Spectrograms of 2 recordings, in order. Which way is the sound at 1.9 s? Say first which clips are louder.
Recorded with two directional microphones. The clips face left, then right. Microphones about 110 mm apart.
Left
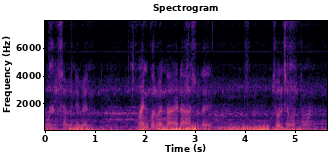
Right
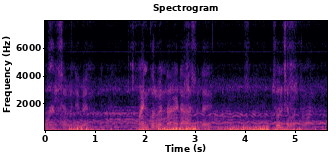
Even; 20° left (ahead or behind).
